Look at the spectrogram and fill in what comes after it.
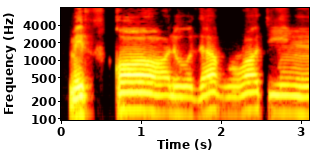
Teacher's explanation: റായിനും തഫ്ഖീമാണ്. റായിന് തക്രീർ വരാതെ സൂക്ഷിക്കണം.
